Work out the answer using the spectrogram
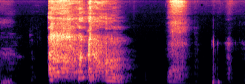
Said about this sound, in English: Sorry, I'm going to cough.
